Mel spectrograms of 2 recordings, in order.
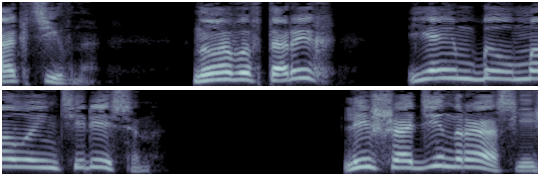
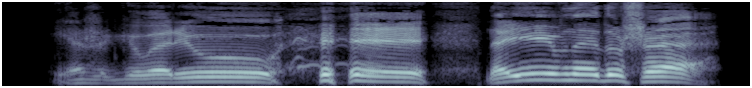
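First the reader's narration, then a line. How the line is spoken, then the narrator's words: Chuckling. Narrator (Russian): хохотнул Дег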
